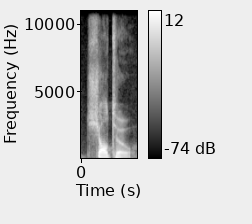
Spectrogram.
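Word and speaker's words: sciolto: Are there any alternate pronunciations? No. Can you repeat the word? Escambron. Escambron. E-S-C-A-M-B-R-O-N, escambron. Shalto.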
